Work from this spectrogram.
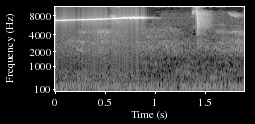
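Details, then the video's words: Marmoset giving a loud alarm to its companions about a nearby cat: a piercing, very thin high whistle held almost level for nearly a second, then a short soft rustle against a quiet low hum. "SAGUI CHAMANDO, SOM DE SAGUI, BARULHO DE MICO CANTANDO"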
